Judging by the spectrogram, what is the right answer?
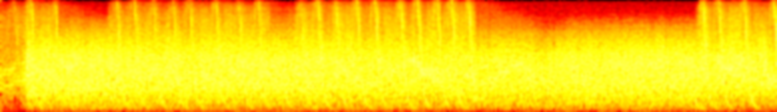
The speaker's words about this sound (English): Someone firing from behind.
